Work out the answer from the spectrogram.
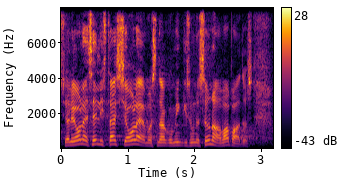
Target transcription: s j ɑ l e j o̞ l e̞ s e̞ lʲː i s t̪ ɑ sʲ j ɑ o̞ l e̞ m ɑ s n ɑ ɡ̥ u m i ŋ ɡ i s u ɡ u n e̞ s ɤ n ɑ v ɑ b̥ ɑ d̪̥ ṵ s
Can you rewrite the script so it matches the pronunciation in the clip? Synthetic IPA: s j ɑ l e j o̞ l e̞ s e̞ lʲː i s t̪ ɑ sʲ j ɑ o̞ l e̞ m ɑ s n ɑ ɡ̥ u m i ŋ ɡ i s u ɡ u n e̞ s ɤ n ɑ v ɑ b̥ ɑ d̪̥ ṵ s

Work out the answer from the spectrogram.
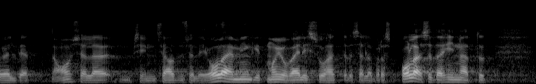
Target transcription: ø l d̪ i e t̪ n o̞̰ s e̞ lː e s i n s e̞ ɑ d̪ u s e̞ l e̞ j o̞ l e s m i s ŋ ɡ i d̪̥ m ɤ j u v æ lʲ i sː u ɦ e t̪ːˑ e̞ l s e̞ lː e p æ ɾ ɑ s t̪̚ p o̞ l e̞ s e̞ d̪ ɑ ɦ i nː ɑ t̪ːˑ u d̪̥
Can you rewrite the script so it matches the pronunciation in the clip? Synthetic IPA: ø l d̪ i e t̪ n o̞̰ s e̞ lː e s i n s e̞ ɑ d̪ u s e̞ l e̞ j o̞ l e m i ŋ ɡ i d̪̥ m ɤ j u v æ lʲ i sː u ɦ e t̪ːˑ e̞ l s e̞ lː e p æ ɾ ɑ s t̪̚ p o̞ l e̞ s e̞ d̪ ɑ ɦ i nː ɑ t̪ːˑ u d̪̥

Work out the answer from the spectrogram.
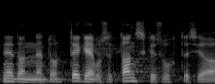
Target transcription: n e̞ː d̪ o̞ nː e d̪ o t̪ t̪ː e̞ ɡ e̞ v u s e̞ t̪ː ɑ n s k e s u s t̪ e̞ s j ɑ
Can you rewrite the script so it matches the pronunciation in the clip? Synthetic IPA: n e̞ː d̪ o̞ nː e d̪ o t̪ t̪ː e̞ ɡ e̞ v u s e̞ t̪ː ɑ n s k e s u h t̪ e̞ s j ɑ

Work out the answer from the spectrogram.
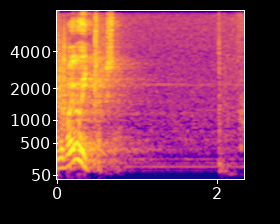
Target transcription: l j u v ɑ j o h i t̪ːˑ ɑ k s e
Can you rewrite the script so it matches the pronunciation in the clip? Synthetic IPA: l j u b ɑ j u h i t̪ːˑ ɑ k s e

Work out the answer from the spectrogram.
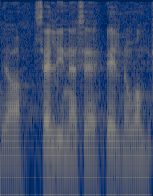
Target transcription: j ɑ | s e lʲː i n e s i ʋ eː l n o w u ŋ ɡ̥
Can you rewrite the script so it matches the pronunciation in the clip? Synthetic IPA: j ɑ | s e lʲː i n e s e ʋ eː l n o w o ŋ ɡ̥

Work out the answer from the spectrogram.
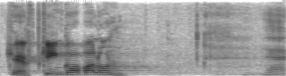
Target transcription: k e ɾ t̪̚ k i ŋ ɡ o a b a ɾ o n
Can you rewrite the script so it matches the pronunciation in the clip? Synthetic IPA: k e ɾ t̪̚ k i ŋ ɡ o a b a l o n

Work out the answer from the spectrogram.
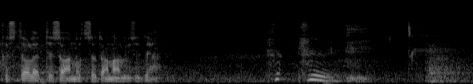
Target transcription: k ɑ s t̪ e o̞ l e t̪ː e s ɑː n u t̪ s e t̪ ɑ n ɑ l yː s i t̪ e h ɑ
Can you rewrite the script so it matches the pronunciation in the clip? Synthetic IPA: k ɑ s t̪ e o̞ l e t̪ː e s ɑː n u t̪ s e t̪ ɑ n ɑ l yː s i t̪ e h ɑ

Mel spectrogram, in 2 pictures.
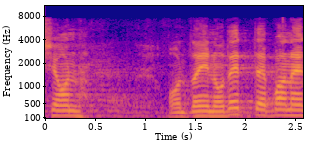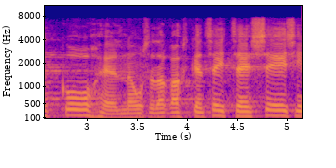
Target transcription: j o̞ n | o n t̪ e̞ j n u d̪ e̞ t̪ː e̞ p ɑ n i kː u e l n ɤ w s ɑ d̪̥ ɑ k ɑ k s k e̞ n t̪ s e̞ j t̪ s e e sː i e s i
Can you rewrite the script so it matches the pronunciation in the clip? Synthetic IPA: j o̞ n | o n t̪ e̞ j n u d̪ e̞ t̪ː e̞ p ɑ n e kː u e l n ɤ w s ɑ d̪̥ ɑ k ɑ k s k e̞ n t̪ s e̞ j t̪ s e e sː e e s i

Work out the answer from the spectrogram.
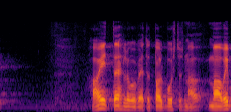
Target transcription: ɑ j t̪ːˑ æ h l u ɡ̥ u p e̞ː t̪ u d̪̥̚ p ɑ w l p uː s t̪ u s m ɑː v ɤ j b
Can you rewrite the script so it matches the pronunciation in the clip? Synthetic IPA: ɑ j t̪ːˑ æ h l u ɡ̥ u p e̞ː t̪ u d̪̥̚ p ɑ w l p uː s t̪ u s m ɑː v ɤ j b

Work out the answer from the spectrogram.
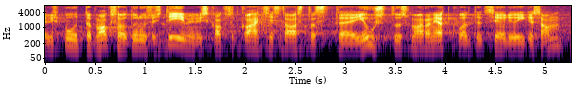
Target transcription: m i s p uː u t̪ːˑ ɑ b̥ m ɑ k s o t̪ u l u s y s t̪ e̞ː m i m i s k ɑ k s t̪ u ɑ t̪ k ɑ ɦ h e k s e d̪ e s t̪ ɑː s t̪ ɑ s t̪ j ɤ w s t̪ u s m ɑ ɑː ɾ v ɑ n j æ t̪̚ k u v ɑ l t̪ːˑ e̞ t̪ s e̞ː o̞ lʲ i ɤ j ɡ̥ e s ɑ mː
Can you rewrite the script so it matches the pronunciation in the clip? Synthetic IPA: m i s p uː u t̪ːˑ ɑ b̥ m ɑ k s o t̪ u l u s y s t̪ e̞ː m i m i s k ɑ k s t̪ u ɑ t̪ k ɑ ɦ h e k s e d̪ e s t̪ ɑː s t̪ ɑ s t̪ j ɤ w s t̪ u s m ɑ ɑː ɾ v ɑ n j æ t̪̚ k u v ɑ l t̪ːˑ e̞ t̪ s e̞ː o̞ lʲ i ɤ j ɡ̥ e s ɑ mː

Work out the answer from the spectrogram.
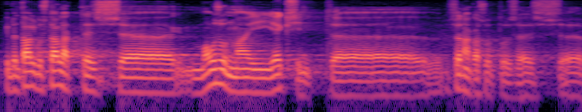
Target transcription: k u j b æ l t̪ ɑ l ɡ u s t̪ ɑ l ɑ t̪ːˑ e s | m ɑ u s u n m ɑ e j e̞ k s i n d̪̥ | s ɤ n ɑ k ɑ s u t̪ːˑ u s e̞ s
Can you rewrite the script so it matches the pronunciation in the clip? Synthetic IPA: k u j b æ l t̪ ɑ l ɡ u s t̪ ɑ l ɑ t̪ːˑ e s | m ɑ u s u n m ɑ e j e̞ k s i n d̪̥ | s ɤ n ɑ k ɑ s u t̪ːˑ u s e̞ s

